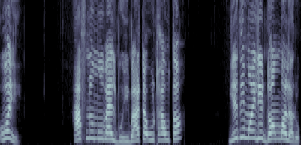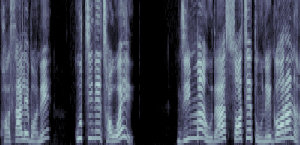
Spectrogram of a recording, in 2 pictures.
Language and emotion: Nepali, angry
